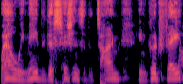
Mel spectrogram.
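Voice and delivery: put-on sexiest voice. Mocking how Trudeau will answer the inquiry: mock sexiest Trudeau voice. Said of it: "Trudeau will just put on his sexiest voice".

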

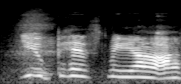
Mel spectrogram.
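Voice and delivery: put-on cute, tiny, squeaky small child voice. Retelling what he said back to her, imitating a squeaky little voice. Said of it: "he's got that cute little squeaky voice".

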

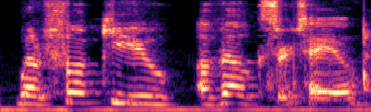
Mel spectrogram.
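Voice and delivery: ordinary talk

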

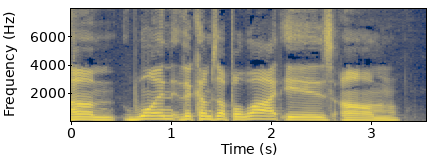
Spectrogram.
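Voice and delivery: ordinary talk

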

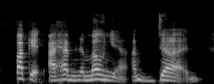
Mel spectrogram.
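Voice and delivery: normal talking voice

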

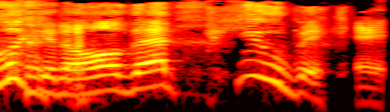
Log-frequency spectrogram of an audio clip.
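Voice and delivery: salacious, relishing tone. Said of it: "as salacious as that movie when he said".

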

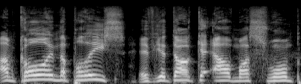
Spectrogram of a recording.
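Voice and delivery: put-on Scottish accent, loud, high. Quoting what Shrek says about the swamp: Scottish Shrek voice.

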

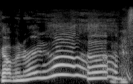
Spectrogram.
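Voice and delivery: very high voice, cracking as it comes out. Retelling how he delivered his line, the speaker imitates his voice cracking. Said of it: "his voice cracks".

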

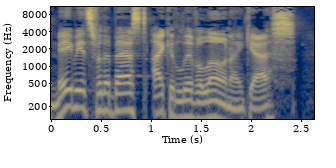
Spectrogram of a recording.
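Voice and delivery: usual speaking voice

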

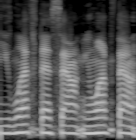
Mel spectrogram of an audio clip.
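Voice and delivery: ordinary talk

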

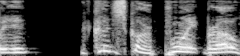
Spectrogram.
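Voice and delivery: put-on voice catching, all choked up. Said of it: "He was, like, choked up".

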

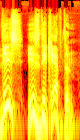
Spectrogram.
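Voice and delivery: high, swooping put-on Russian accent. Asked to read it aloud for the group, reading in a russian accent. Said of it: "Sounds Russian".

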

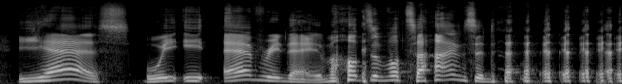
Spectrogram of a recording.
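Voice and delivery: mock very loud, high-pitched announcement-style voice. Retelling an embarrassed mom answering her son so other moms hear, very loud voice. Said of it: "in a very loud voice".

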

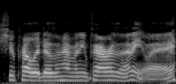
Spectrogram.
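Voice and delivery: low, quick mumble under the breath. Retelling what Rochelle said about Sarah, Rochelle mumbling under her breath. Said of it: "Rochelle mumble under her breath".

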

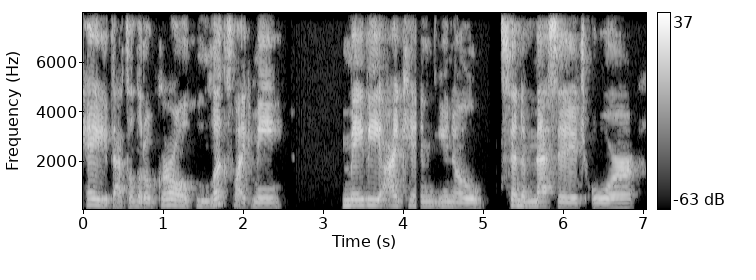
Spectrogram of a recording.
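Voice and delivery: ordinary delivery

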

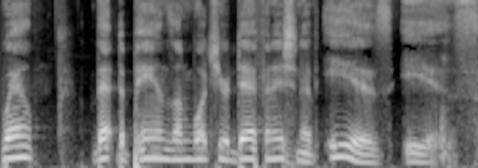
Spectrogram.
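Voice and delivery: badly put-on Southern politician voice. Retelling a deposition answer that was given on camera: terrible Bill Clinton impression. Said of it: "You do a terrible Bill Clinton impersonation".

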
